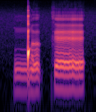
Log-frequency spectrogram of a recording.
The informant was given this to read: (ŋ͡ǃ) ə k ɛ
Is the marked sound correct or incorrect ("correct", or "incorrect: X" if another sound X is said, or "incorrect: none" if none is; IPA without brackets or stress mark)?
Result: correct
